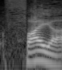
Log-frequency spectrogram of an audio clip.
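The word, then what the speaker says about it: whaea: riger te yeah so that wh EA that you see up there under New Zealand that's pronounced fire fire means atie and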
